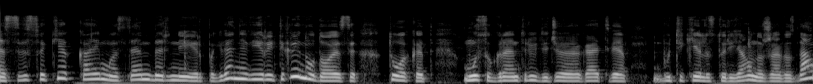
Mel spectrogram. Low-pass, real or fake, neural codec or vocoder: 9.9 kHz; real; none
